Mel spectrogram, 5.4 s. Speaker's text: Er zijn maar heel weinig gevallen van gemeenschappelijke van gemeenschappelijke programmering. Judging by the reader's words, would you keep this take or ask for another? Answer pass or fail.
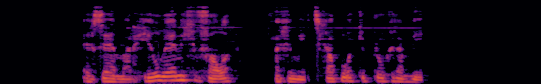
fail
